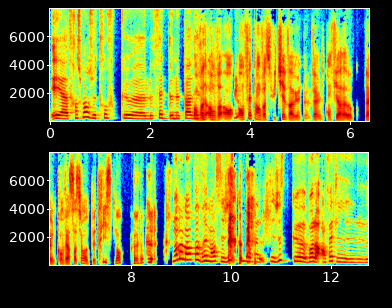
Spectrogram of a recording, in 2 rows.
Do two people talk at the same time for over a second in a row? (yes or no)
no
